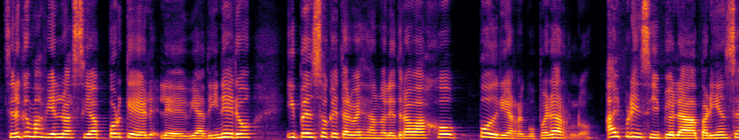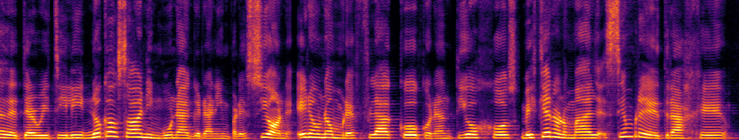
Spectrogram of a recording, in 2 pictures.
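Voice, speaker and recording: A woman narrating a true crime story in a calm, scripted way, speaking directly to her viewers. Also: on the high side, moderate pace. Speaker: true crime channel host.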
